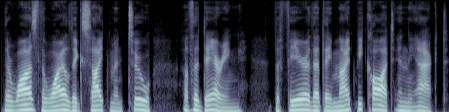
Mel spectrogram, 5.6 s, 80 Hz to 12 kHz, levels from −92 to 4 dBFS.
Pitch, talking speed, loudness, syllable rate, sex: 135 Hz, 205 wpm, -18 LUFS, 5.0 syllables/s, male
